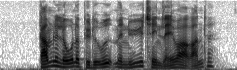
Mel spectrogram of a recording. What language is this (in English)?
Danish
